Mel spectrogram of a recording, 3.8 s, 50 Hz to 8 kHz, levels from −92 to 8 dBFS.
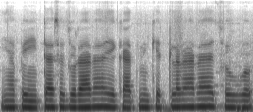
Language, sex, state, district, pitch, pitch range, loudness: Hindi, male, Odisha, Khordha, 135 Hz, 135-140 Hz, -14 LUFS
